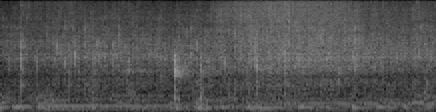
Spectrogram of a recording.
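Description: Cashews and green chillies sizzle and fry in ghee in a pan, a steady crackling hiss that swells midway, with a couple of sharp clinks of a spoon or pan.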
